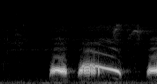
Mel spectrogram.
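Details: A brief spotted dove call from a decoy used to lure wild birds: a short coo, then a longer smooth coo curving downward, then the start of another.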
